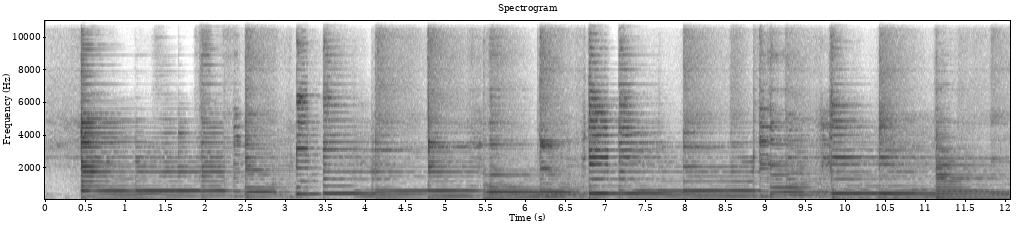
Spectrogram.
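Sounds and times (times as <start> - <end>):
post punk alternative guitar solo: 0.0 - 12.0.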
